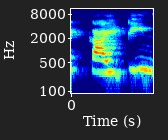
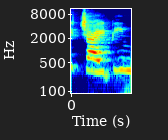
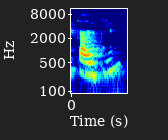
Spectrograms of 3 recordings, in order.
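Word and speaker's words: chitin: Cell wall बनती है काइटिन से। ठीक है, कोई कोई इसे चाइटिन भी पढ़ता है बट इसका प्रोनाउंसिएशन है काइटिन।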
